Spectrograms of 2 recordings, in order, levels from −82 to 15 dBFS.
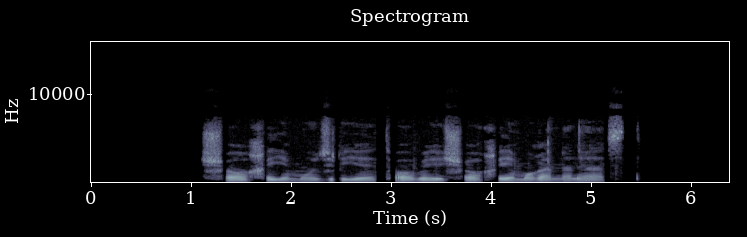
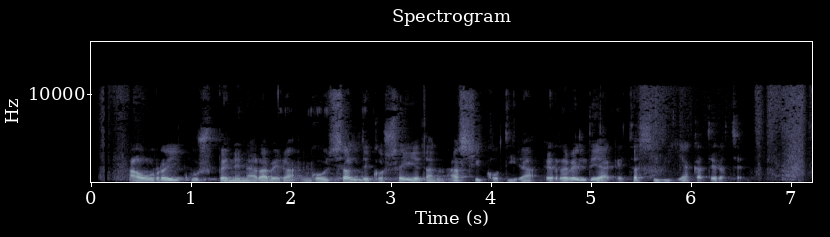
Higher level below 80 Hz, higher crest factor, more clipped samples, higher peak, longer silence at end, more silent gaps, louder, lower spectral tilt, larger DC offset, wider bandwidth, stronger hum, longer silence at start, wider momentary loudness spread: second, -78 dBFS vs -68 dBFS; about the same, 20 dB vs 18 dB; neither; about the same, -10 dBFS vs -8 dBFS; first, 1.05 s vs 0.05 s; first, 2.88-2.95 s vs none; about the same, -27 LUFS vs -26 LUFS; second, -2.5 dB/octave vs -5.5 dB/octave; neither; second, 9.4 kHz vs 11.5 kHz; neither; first, 1.1 s vs 0.1 s; second, 7 LU vs 11 LU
